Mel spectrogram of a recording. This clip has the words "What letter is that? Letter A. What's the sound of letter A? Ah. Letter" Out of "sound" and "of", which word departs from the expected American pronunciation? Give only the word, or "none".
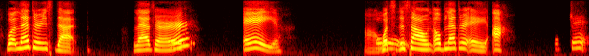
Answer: of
